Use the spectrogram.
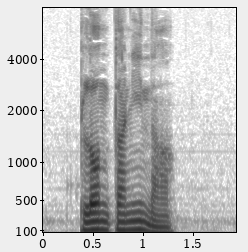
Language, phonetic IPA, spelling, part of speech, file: Polish, [ˌplɔ̃ntãˈɲĩna], plątanina, noun, Pl-plątanina.ogg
